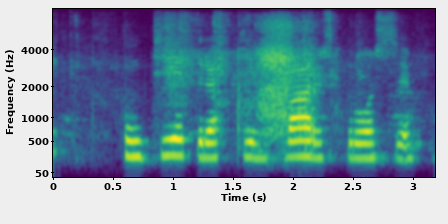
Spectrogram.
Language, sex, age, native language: Icelandic, female, 10, Icelandic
